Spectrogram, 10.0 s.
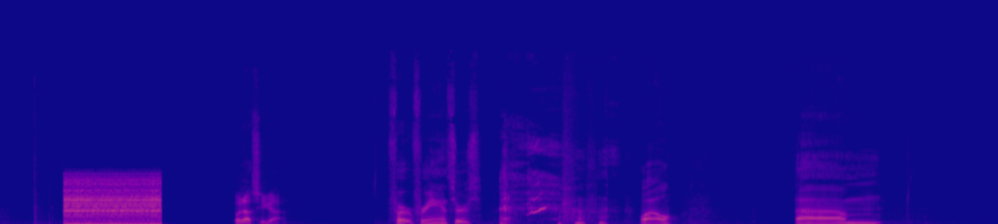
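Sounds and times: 
quiz buzzer: 0:00.6 - 0:01.6
speech: 0:02.4 - 0:03.0, 0:03.9 - 0:06.8, 0:08.0 - 0:08.9.

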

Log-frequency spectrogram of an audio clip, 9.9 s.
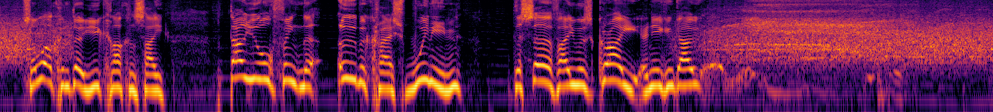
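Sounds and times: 
canned applause sound effect: 0:00.0 - 0:01.1, 0:06.7 - 0:09.9
speech: 0:00.3 - 0:07.2.

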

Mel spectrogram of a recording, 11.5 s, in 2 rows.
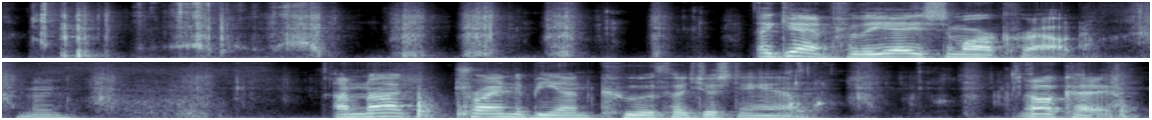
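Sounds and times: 
crunching and chewing potato chips: 0:00.0 - 0:03.8, 0:09.8 - 0:11.4
speech: 0:03.8 - 0:06.2, 0:07.4 - 0:09.9, 0:10.8 - 0:11.4.

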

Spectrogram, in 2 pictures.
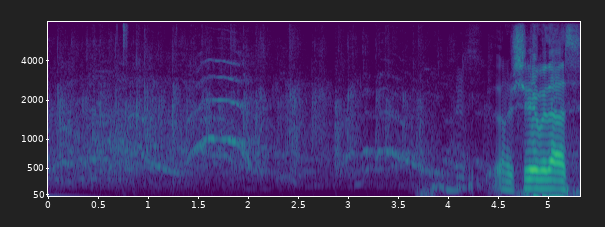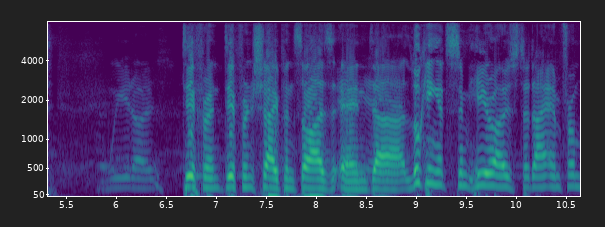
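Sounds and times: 
audience applause welcoming a speaker at a morning gathering: 0:00.0 - 0:04.6
speech: 0:04.5 - 0:05.4, 0:06.7 - 0:10.6.

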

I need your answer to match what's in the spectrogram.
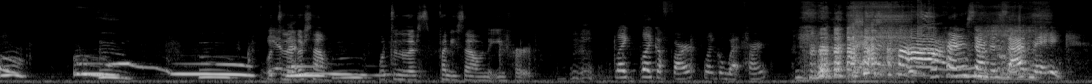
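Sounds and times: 
child imitating owl hoot: 0:00.0 - 0:03.9
speech: 0:03.9 - 0:10.8
laughter: 0:08.0 - 0:09.9.

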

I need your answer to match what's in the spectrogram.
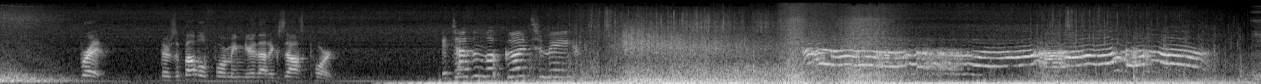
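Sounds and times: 
speech: 0:00.8 - 0:03.4, 0:04.4 - 0:05.9
fireball explosion: 0:03.7 - 0:12.6.

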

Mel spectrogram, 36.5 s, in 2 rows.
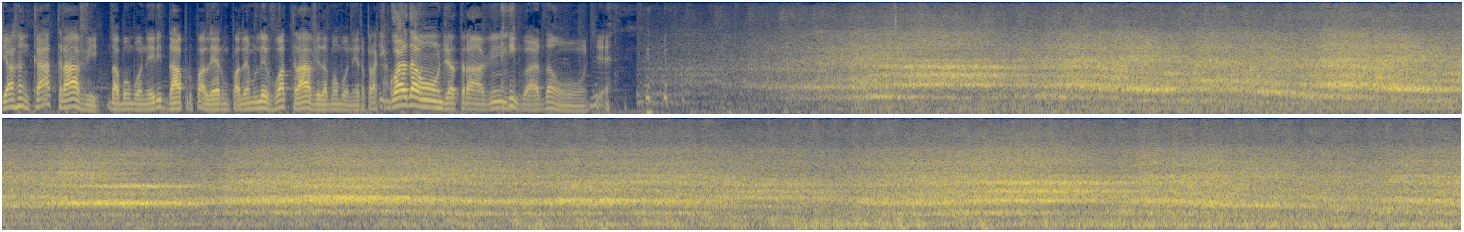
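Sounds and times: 
speech: 0:00.0 - 0:08.5
laughter: 0:06.1 - 0:06.6, 0:07.3 - 0:10.3
football supporters chanting in unison in a stadium: 0:08.5 - 0:36.4.

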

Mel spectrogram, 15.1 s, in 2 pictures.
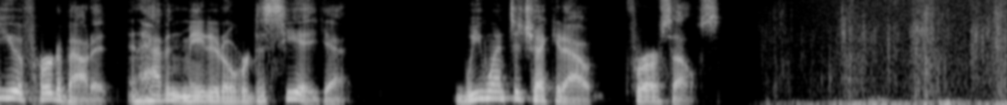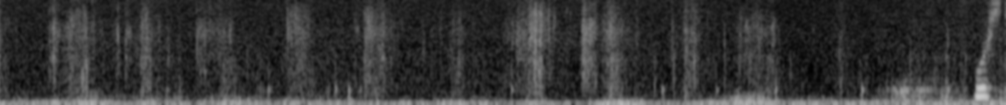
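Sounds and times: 
speech: 0:00.0 - 0:02.7, 0:03.4 - 0:05.5, 0:14.9 - 0:15.0
footsteps crunching dry leaves on a gravel path: 0:05.7 - 0:15.0.

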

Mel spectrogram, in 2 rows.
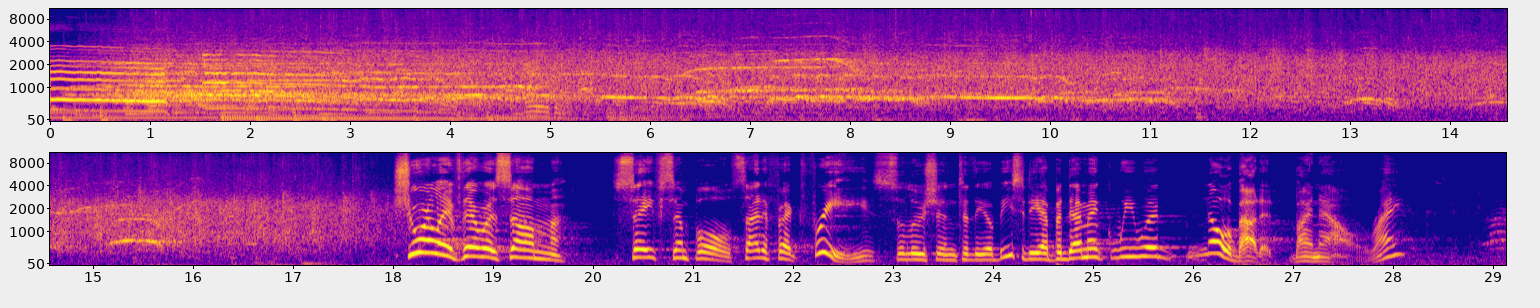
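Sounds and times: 
audience whoops and cheers: 0:00.0 - 0:12.1, 0:12.9 - 0:13.6, 0:14.2 - 0:16.0
large audience applause welcoming Dr. Michael Greger on stage: 0:00.0 - 0:18.0
speech: 0:18.1 - 0:28.2.

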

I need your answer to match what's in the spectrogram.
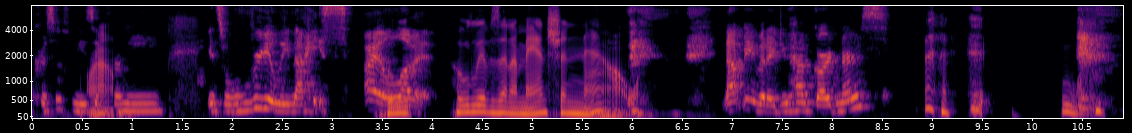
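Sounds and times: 
speech: 0:00.0 - 0:09.6, 0:10.3 - 0:10.8
person burping: 0:00.6 - 0:01.0, 0:09.0 - 0:09.7, 0:10.3 - 0:10.8
person laughing: 0:00.6 - 0:01.0, 0:05.9 - 0:06.4, 0:08.9 - 0:09.6, 0:10.3 - 0:10.8.

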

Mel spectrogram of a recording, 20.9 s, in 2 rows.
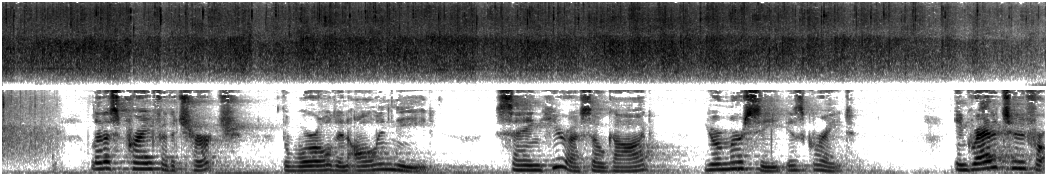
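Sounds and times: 
audience applause: 0:00.0 - 0:11.0
speech: 0:11.4 - 0:19.0, 0:20.0 - 0:20.8.

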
